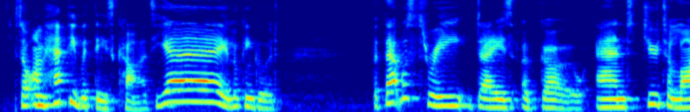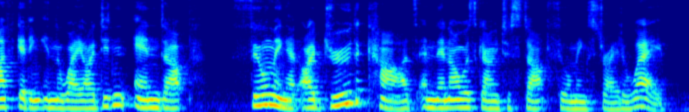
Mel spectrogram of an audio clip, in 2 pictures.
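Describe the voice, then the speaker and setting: Speaking with an Australian accent, a woman's intonation is lively. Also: fairly low pitch for a woman. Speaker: tarot and Lenormand card reader. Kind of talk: card reading vlog. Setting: handheld camera. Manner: pausing.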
